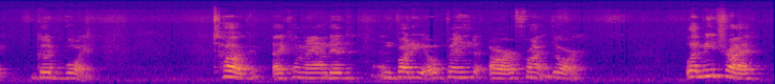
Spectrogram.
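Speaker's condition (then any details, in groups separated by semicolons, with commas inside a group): Spastic quadriplegic cerebral palsy; spastic quadriplegic, from birth, not degenerative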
